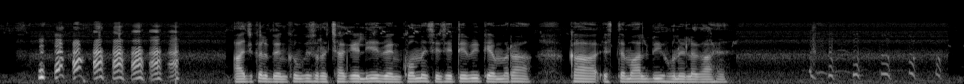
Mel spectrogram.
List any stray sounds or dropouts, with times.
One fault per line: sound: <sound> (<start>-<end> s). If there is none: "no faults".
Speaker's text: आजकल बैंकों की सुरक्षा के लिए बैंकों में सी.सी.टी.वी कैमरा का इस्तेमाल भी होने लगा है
sound: laugh (0.4-1.9 s)
sound: laugh (8.0-9.5 s)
